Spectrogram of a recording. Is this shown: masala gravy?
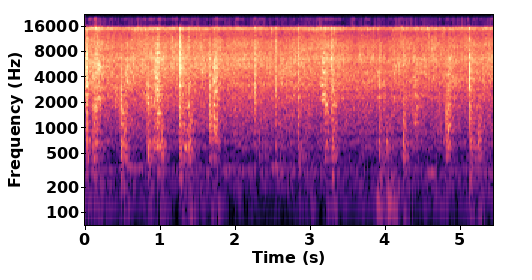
yes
